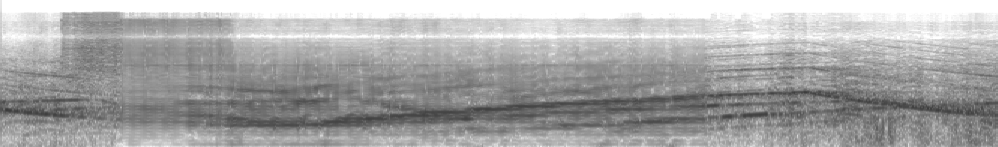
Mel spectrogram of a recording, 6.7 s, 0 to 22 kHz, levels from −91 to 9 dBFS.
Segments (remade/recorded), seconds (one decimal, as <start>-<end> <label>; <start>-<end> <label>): 0.0-0.8 recorded; 0.8-4.7 remade; 4.7-6.7 recorded

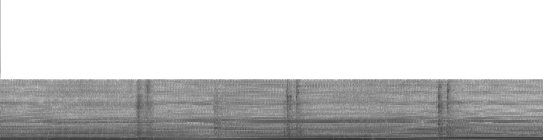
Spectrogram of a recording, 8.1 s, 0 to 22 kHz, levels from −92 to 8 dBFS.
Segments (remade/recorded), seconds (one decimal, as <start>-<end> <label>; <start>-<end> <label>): 0.0-0.7 recorded; 0.7-2.3 remade; 2.3-5.0 recorded; 5.0-5.8 remade; 5.8-8.1 recorded

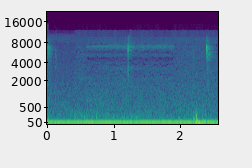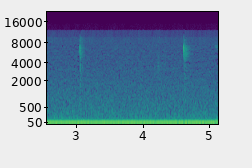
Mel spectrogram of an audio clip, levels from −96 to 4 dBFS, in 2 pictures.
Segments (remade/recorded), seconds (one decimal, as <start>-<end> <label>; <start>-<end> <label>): 0.0-0.6 recorded; 0.6-1.9 remade; 1.9-5.1 recorded

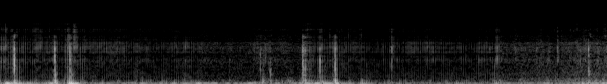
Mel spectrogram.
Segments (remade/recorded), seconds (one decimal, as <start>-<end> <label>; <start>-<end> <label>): 0.0-2.0 remade; 2.0-3.1 recorded; 3.1-5.0 remade; 5.0-6.1 recorded

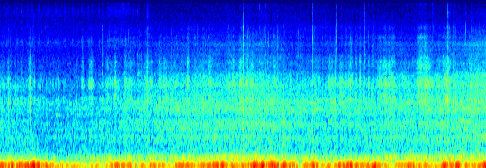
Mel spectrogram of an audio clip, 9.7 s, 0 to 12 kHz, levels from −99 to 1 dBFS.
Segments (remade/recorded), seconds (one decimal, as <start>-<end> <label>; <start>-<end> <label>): 0.0-6.0 recorded; 6.0-7.3 remade; 7.3-9.7 recorded

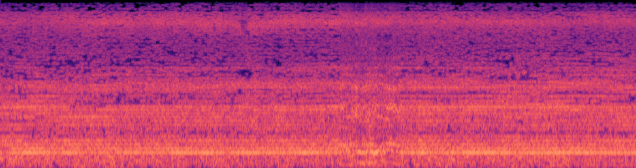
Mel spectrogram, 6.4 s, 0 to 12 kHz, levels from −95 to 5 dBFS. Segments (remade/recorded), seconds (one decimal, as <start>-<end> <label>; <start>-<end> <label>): 0.0-3.4 recorded; 3.4-4.0 remade; 4.0-6.4 recorded

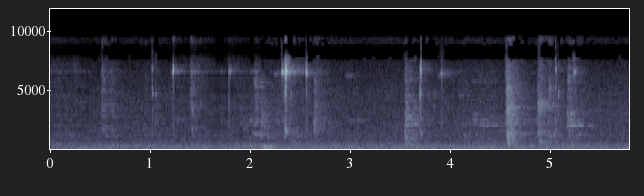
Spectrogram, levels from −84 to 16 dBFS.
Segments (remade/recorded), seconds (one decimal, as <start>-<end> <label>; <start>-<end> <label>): 0.0-0.4 remade; 0.4-1.2 recorded; 1.2-2.1 remade; 2.1-5.8 recorded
